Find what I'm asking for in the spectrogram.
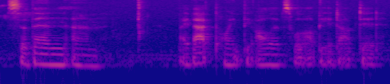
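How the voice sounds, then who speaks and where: Soft-spoken and very deep in pitch, a woman talks with an American accent. She keeps a moderate pace. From California. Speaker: kitten foster carer. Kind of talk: live stream chat.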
